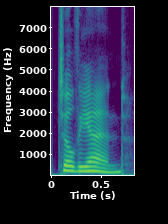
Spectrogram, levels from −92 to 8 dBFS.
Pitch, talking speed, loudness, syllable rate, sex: 195 Hz, 215 wpm, -14 LUFS, 4.2 syllables/s, female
